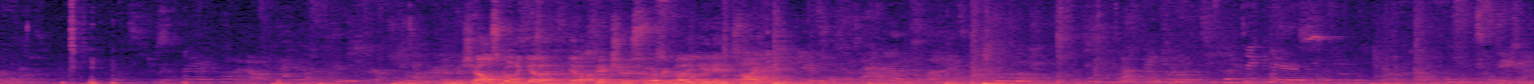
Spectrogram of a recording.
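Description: An elderly man speaks calmly over a microphone in a large echoing hall.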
